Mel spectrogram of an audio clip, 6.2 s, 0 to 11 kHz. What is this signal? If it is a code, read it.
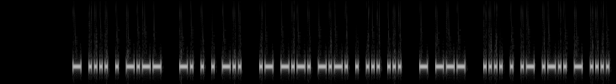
Morse code, heard as a keyed tone, about 41 wpm, 700 Hz. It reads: THEY NEED ACCESS TO HEALTH
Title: Sentences from Top 1000 Words - Review Part 4 - 45wpm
